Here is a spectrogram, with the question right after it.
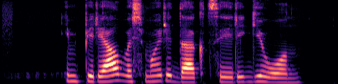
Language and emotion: Russian, neutral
